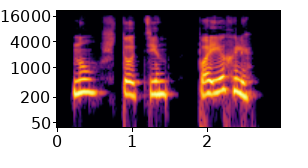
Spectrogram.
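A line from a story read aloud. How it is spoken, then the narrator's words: Trembling question. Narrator (Russian): дрожащим голосом спросила подруга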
